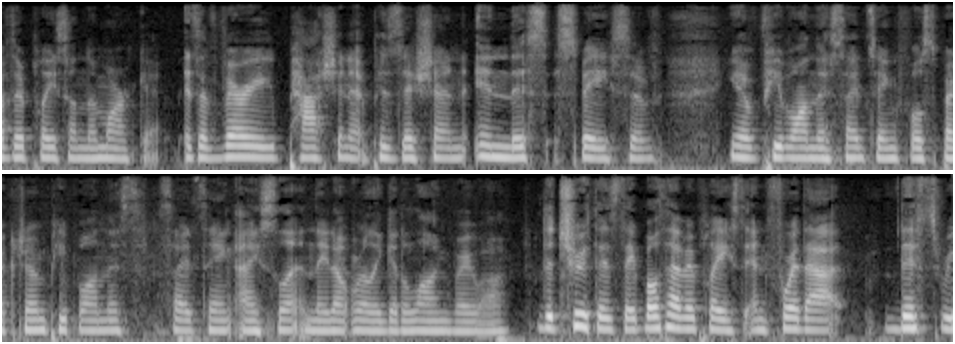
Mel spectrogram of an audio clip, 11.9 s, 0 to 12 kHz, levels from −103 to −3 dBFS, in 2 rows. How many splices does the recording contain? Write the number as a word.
zero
